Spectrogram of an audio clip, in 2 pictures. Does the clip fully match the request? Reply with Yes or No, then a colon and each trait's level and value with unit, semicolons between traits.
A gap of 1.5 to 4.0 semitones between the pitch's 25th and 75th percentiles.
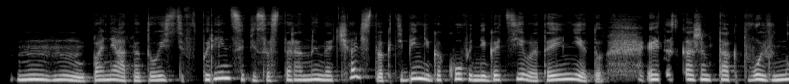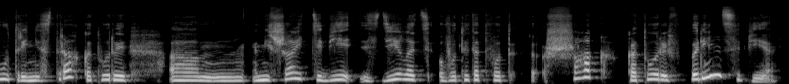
Yes: average, 3.3 semitones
